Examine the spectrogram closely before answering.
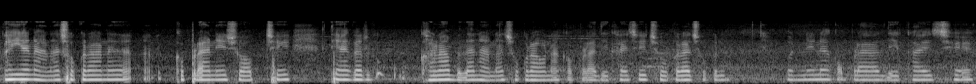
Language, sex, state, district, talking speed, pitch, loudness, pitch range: Gujarati, female, Gujarat, Gandhinagar, 125 wpm, 210 Hz, -20 LUFS, 205-220 Hz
